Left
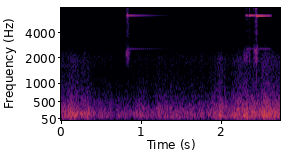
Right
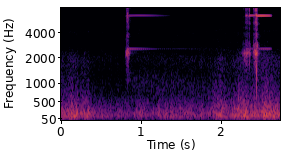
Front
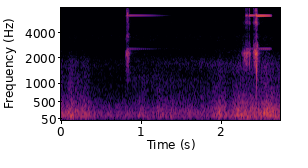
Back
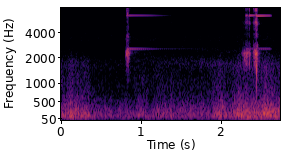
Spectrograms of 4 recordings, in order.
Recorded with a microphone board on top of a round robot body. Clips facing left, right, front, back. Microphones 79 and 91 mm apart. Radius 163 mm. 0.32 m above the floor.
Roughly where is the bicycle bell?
Right.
